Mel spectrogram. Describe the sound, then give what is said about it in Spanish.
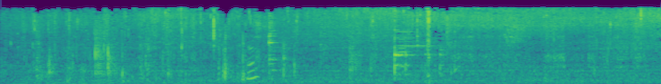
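Chicken broth added to a hot cooking pot sizzles and bubbles in a steady, dense hiss, with stirring and a few light clinks of utensils against the pot. “Sí, le vamos a añadir caldo de pollo.”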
